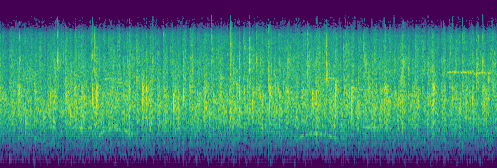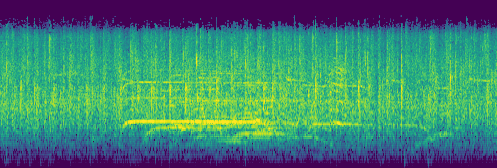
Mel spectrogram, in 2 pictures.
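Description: audience applause and cheering

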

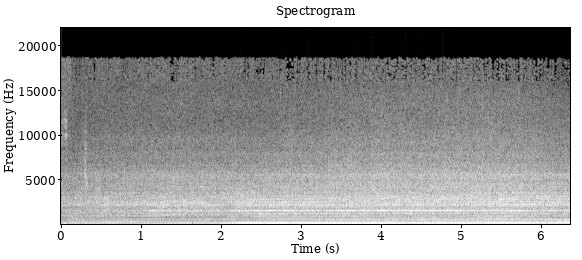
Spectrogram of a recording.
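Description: motorboat engine running

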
